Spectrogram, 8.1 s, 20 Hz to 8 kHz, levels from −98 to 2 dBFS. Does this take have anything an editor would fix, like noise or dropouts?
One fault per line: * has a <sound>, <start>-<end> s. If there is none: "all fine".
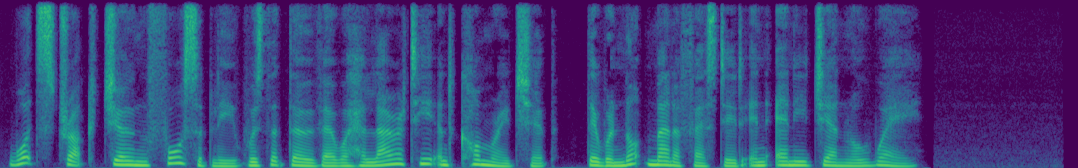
all fine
